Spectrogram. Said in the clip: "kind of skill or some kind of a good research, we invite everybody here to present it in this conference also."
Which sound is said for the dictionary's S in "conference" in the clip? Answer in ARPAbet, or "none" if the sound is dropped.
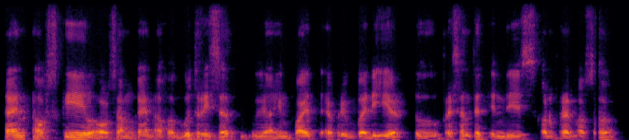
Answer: none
